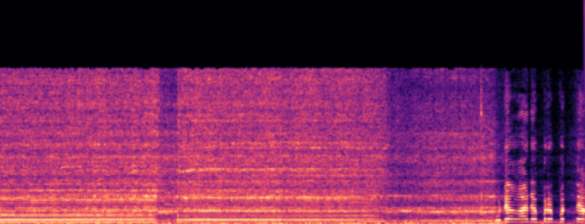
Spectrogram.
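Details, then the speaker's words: Yamaha RX-King two-stroke riding at high rpm after repair of hesitation/stuttering at high revs under load (checked from spark plug and coil onward): pulls cleanly through the revs with a steady tone, no stutter or misfire. "di atas enggak ada limit-limit lagi semoga eh enggak kambuh-kambuh lagi penyakitnya"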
